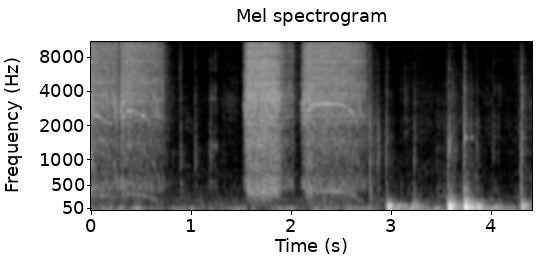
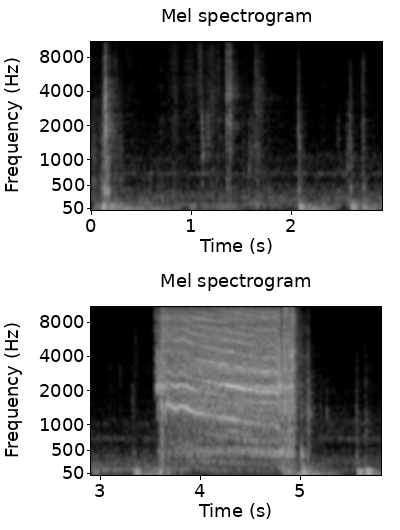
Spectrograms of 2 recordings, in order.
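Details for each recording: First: DeWalt drill stuck in hammer mode again after its broken mode-change lever was repaired and it was reused in hammer mode: short whirring bursts with rattling hammer chatter, then loose clunks. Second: Bosch hammer drill that would not switch on, after an InstaFix repair: four short full-power bursts, each a strong even motor roar that starts and stops cleanly. The motor still sparks slightly but runs fine.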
